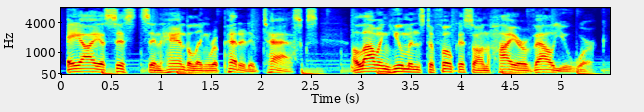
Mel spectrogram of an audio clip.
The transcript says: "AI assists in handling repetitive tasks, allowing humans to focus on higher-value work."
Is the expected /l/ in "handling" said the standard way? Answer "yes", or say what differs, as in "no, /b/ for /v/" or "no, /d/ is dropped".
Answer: yes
